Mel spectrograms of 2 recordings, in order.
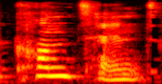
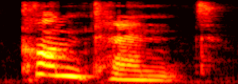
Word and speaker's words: content: Do you hear the difference in the way I emphasised the sounds in those words? Content, content, two totally different words, but if you're looking at it purely from dividing into syllables, you're dividing in the same place. The only difference is we're using a different sound for the two different meanings, so don't get confused with that one.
